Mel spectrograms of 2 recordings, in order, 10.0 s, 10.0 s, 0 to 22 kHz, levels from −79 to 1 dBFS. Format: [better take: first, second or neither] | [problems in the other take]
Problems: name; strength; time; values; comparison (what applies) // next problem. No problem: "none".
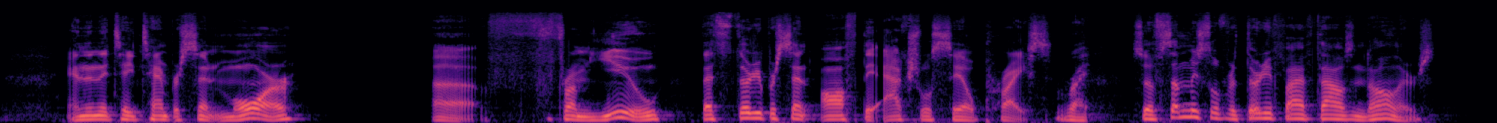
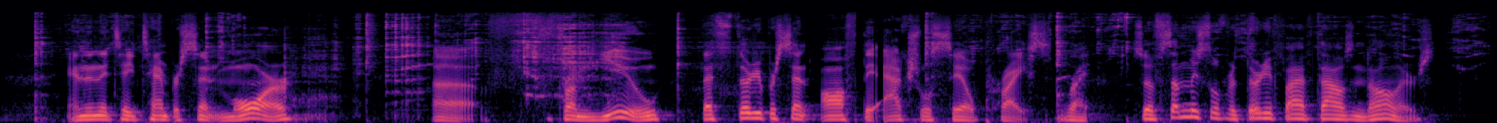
first | clattering dishes; noticeable; until 9.5 s; peak 2 dB below the speech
